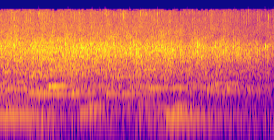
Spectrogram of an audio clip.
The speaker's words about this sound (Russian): Ну, дайте Богу аплодисменты.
